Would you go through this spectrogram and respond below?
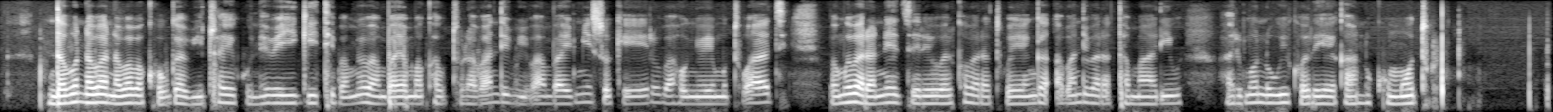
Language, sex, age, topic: Rundi, female, 36-49, education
